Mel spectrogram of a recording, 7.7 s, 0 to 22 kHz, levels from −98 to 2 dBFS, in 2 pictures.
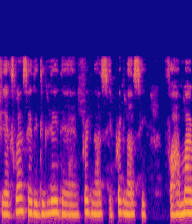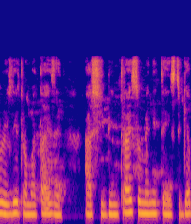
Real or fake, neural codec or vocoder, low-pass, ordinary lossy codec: real; none; none; none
